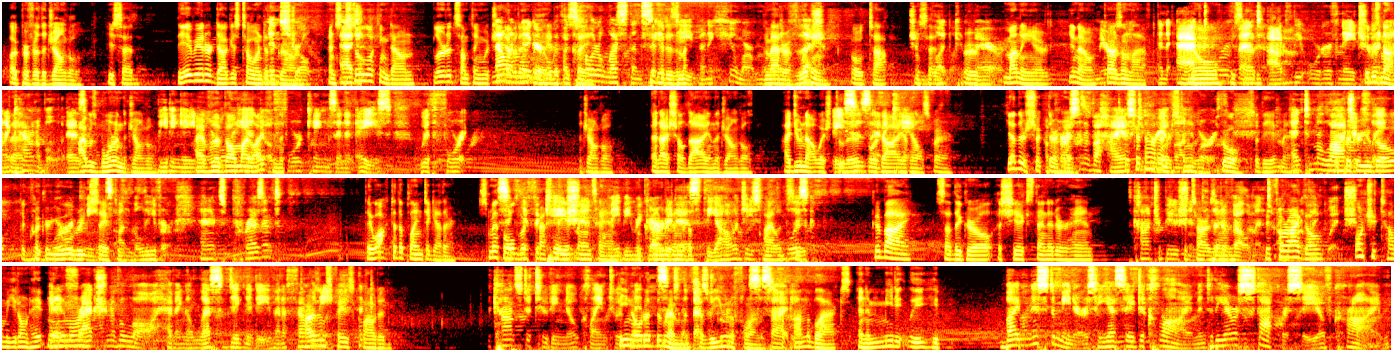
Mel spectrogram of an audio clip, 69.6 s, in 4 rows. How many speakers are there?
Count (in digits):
2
